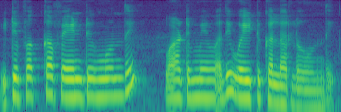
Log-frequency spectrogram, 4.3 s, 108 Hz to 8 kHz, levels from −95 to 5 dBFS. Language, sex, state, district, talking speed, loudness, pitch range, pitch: Telugu, female, Telangana, Hyderabad, 125 wpm, -15 LUFS, 180-200 Hz, 190 Hz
